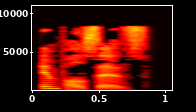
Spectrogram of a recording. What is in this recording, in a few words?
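"impulses", British English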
